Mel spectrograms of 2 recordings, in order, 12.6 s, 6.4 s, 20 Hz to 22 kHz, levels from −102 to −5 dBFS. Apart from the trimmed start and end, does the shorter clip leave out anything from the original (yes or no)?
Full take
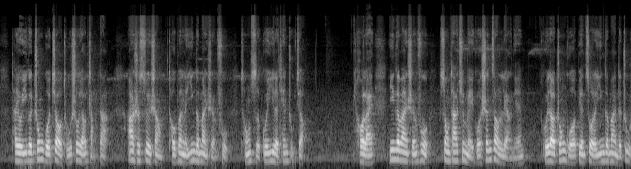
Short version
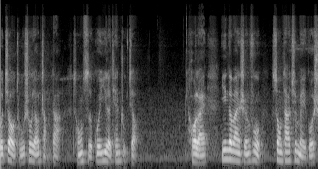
yes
